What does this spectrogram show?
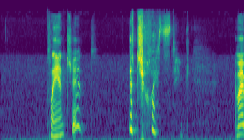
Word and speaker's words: planchette: to move around does that have a name planchet the joystick am i pronouncing that right planchette the condom jillian prey the game will stay kate planchette and shut up not pancetta okay i guess we're gonna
